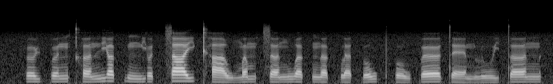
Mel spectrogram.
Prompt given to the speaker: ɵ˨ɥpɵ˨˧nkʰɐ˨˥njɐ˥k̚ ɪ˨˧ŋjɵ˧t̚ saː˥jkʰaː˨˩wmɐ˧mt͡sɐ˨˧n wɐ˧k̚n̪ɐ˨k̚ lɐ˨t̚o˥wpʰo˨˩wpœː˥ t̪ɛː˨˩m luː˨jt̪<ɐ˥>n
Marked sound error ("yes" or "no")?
no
